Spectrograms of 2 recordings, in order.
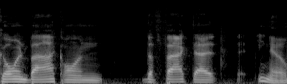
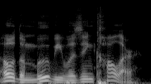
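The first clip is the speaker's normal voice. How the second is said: plain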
